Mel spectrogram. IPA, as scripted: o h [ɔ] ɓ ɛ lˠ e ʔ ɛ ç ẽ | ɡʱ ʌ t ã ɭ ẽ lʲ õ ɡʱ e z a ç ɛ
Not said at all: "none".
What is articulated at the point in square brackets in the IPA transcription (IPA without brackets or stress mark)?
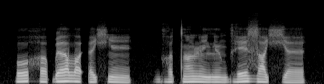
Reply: ʌ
